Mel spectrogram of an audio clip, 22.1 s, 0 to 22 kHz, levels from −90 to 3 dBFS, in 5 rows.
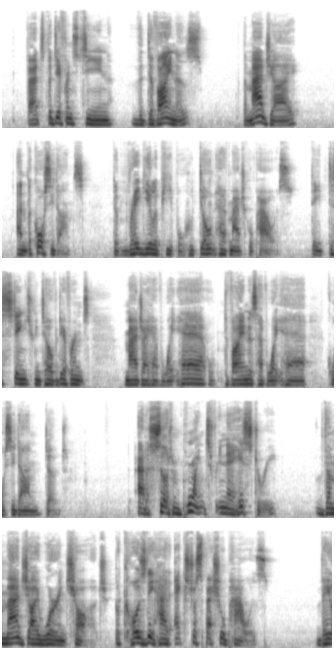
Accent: British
